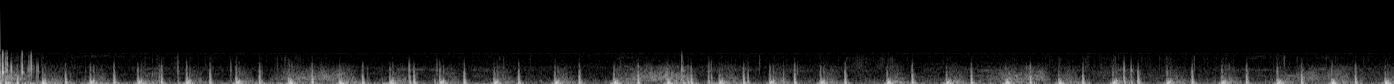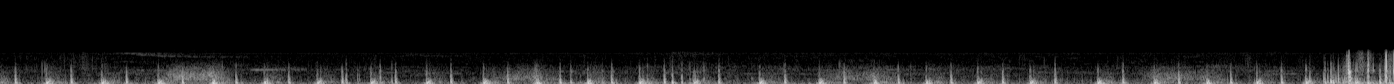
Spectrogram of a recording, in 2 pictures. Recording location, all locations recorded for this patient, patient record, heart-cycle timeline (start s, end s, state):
pulmonary valve (PV)
aortic valve (AV)+pulmonary valve (PV)+tricuspid valve (TV)+mitral valve (MV)
#Age: Child
#Sex: Female
#Height: 104.0 cm
#Weight: 15.1 kg
#Pregnancy status: False
#Murmur: Present
#Murmur locations: aortic valve (AV)+mitral valve (MV)+pulmonary valve (PV)
#Most audible location: pulmonary valve (PV)
#Systolic murmur timing: Early-systolic
#Systolic murmur shape: Plateau
#Systolic murmur grading: II/VI
#Systolic murmur pitch: Low
#Systolic murmur quality: Blowing
#Diastolic murmur timing: nan
#Diastolic murmur shape: nan
#Diastolic murmur grading: nan
#Diastolic murmur pitch: nan
#Diastolic murmur quality: nan
#Outcome: Abnormal
#Campaign: 2014 screening campaign
0.12	0.16	systole
0.16	0.22	S2
0.22	0.40	diastole
0.40	0.52	S1
0.52	0.64	systole
0.64	0.72	S2
0.72	0.88	diastole
0.88	1.00	S1
1.00	1.12	systole
1.12	1.20	S2
1.20	1.36	diastole
1.36	1.48	S1
1.48	1.60	systole
1.60	1.68	S2
1.68	1.84	diastole
1.84	1.96	S1
1.96	2.08	systole
2.08	2.16	S2
2.16	2.34	diastole
2.34	2.46	S1
2.46	2.58	systole
2.58	2.66	S2
2.66	2.86	diastole
2.86	2.98	S1
2.98	3.10	systole
3.10	3.18	S2
3.18	3.38	diastole
3.38	3.50	S1
3.50	3.60	systole
3.60	3.70	S2
3.70	3.88	diastole
3.88	4.00	S1
4.00	4.10	systole
4.10	4.20	S2
4.20	4.38	diastole
4.38	4.50	S1
4.50	4.62	systole
4.62	4.72	S2
4.72	4.92	diastole
4.92	5.04	S1
5.04	5.16	systole
5.16	5.26	S2
5.26	5.54	diastole
5.54	5.66	S1
5.66	5.78	systole
5.78	5.86	S2
5.86	6.12	diastole
6.12	6.24	S1
6.24	6.36	systole
6.36	6.44	S2
6.44	6.66	diastole
6.66	6.78	S1
6.78	6.88	systole
6.88	6.96	S2
6.96	7.18	diastole
7.18	7.30	S1
7.30	7.42	systole
7.42	7.52	S2
7.52	7.68	diastole
7.68	7.80	S1
7.80	7.92	systole
7.92	8.02	S2
8.02	8.20	diastole
8.20	8.30	S1
8.30	8.42	systole
8.42	8.52	S2
8.52	8.86	diastole
8.86	8.98	S1
8.98	9.10	systole
9.10	9.20	S2
9.20	9.46	diastole
9.46	9.58	S1
9.58	9.70	systole
9.70	9.78	S2
9.78	10.04	diastole
10.04	10.16	S1
10.16	10.28	systole
10.28	10.38	S2
10.38	10.58	diastole
10.58	10.68	S1
10.68	10.80	systole
10.80	10.90	S2
10.90	11.12	diastole
11.12	11.24	S1
11.24	11.36	systole
11.36	11.44	S2
11.44	11.66	diastole
11.66	11.78	S1
11.78	11.90	systole
11.90	12.00	S2
12.00	12.20	diastole
12.20	12.32	S1
12.32	12.44	systole
12.44	12.54	S2
12.54	12.76	diastole
12.76	12.88	S1
12.88	13.00	systole
13.00	13.08	S2
13.08	13.30	diastole
13.30	13.42	S1
13.42	13.54	systole
13.54	13.62	S2
13.62	13.84	diastole
13.84	13.96	S1
13.96	14.08	systole
14.08	14.16	S2
14.16	14.38	diastole
14.38	14.52	S1
14.52	14.64	systole
14.64	14.72	S2
14.72	14.94	diastole
14.94	15.08	S1
15.08	15.18	systole
15.18	15.28	S2
15.28	15.50	diastole
15.50	15.64	S1
15.64	15.74	systole
15.74	15.84	S2
15.84	16.04	diastole
16.04	16.16	S1
16.16	16.28	systole
16.28	16.38	S2
16.38	16.56	diastole
16.56	16.68	S1
16.68	16.80	systole
16.80	16.90	S2
16.90	17.10	diastole
17.10	17.22	S1
17.22	17.36	systole
17.36	17.44	S2
17.44	17.64	diastole
17.64	17.76	S1
17.76	17.88	systole
17.88	17.96	S2
17.96	18.18	diastole
18.18	18.30	S1
18.30	18.44	systole
18.44	18.52	S2
18.52	18.76	diastole
18.76	18.88	S1
18.88	19.00	systole
19.00	19.08	S2
19.08	19.28	diastole
19.28	19.40	S1
19.40	19.52	systole
19.52	19.62	S2
19.62	19.80	diastole
19.80	19.92	S1
19.92	20.04	systole
20.04	20.14	S2
20.14	20.32	diastole
20.32	20.46	S1
20.46	20.58	systole
20.58	20.70	S2
20.70	20.86	diastole
20.86	20.98	S1
20.98	21.10	systole
21.10	21.20	S2
21.20	21.52	diastole
21.52	21.64	S1
21.64	21.78	systole
21.78	21.86	S2
21.86	22.12	diastole
22.12	22.24	S1
22.24	22.36	systole
22.36	22.46	S2
22.46	22.66	diastole
22.66	22.78	S1
22.78	22.90	systole
22.90	23.00	S2
23.00	23.18	diastole
23.18	23.30	S1
23.30	23.44	systole
23.44	23.52	S2
23.52	23.70	diastole
23.70	23.82	S1
23.82	23.94	systole
23.94	24.04	S2
24.04	24.22	diastole
24.22	24.34	S1
24.34	24.48	systole
24.48	24.56	S2
24.56	24.90	diastole
24.90	25.04	S1
25.04	25.16	systole
25.16	25.24	S2
25.24	25.48	diastole
25.48	25.60	S1
25.60	25.70	systole
25.70	25.80	S2
25.80	25.98	diastole
25.98	26.10	S1
26.10	26.22	systole
26.22	26.32	S2
26.32	26.50	diastole
26.50	26.60	S1
26.60	26.74	systole
26.74	26.82	S2
26.82	26.98	diastole
26.98	27.10	S1
27.10	27.20	systole
27.20	27.34	S2
27.34	27.48	diastole
27.48	27.60	S1
27.60	27.78	systole
27.78	27.80	S2
27.80	27.82	diastole
27.82	27.89	S1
